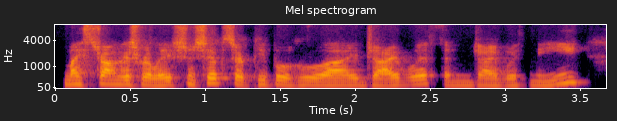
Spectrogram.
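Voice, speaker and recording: A woman's voice: extremely low pitch, brisk, warm tone, husky. A woman with a Canadian accent, a vendor speaking casually on a panel over a video call. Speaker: invitation designer. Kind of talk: panel discussion. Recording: dull lo-fi video call audio.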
